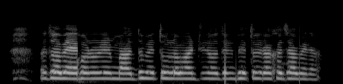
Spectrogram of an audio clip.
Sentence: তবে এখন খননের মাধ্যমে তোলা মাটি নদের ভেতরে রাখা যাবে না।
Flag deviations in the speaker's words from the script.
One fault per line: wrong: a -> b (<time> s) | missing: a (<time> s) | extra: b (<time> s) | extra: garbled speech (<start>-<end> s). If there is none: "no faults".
missing: এখন (0.7 s)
